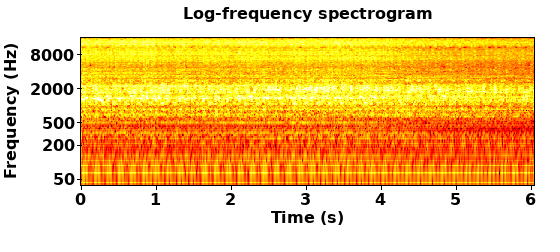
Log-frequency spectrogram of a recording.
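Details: 2001 Hummer H1 diesel after a fuel filter replacement, with fuel primed by cycling the glow plugs and lift pump: an even, steady idle clatter after start-up with no misses or surging, running properly.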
